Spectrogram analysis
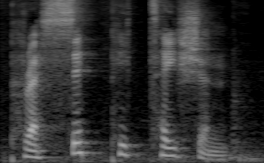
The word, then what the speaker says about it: precipitation: Precipitation. How many syllables? Precipitation. 5 syllables.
